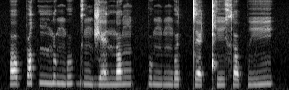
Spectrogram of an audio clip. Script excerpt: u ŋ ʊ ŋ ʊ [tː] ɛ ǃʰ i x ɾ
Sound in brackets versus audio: correct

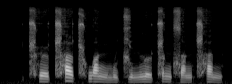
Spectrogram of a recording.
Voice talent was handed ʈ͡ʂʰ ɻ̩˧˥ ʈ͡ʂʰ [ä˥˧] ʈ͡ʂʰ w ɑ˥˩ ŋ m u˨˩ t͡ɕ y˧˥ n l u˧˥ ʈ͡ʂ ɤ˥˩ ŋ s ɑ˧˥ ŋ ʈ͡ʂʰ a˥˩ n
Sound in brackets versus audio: correct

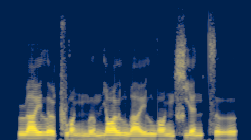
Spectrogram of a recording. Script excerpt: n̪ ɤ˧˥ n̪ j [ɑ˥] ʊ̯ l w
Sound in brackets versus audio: correct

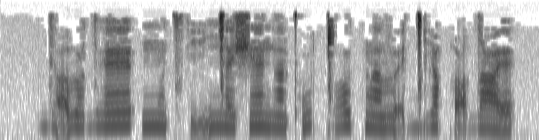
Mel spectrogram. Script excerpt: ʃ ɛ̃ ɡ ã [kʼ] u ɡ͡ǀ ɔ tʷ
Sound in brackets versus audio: correct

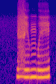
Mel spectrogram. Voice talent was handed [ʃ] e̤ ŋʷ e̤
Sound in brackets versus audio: incorrect: z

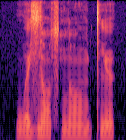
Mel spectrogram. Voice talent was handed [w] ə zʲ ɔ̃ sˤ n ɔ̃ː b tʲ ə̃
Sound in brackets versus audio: correct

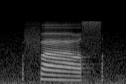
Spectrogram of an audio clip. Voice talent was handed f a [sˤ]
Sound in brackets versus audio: correct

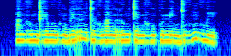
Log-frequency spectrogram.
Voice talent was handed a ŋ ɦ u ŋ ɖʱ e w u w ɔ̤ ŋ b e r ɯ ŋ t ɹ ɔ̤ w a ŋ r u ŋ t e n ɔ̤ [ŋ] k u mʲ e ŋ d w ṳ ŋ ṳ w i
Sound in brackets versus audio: correct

